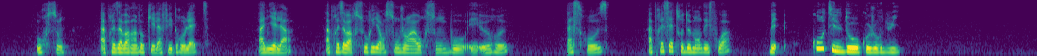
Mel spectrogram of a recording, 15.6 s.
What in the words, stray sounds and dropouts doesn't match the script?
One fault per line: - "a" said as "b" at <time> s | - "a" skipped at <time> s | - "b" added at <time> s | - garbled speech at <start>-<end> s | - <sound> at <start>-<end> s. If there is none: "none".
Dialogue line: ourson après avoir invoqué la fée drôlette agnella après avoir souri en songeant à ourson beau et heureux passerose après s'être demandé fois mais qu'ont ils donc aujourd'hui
none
